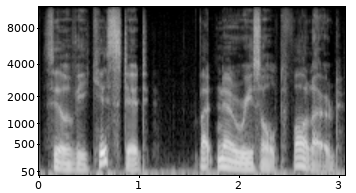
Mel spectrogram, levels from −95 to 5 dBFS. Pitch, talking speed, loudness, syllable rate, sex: 95 Hz, 135 wpm, -16 LUFS, 4.7 syllables/s, male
